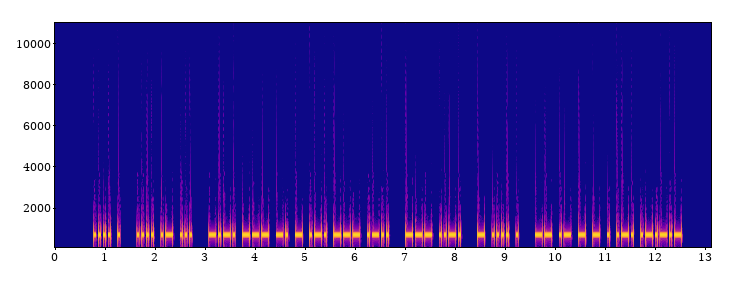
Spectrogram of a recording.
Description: Morse code, heard as a keyed tone, about 25 wpm, 700 Hz. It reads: HE HAS CONTROL OF THE MATTER.
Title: Sentences from Top 1000 Words - Review Part 3 - 25wpm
